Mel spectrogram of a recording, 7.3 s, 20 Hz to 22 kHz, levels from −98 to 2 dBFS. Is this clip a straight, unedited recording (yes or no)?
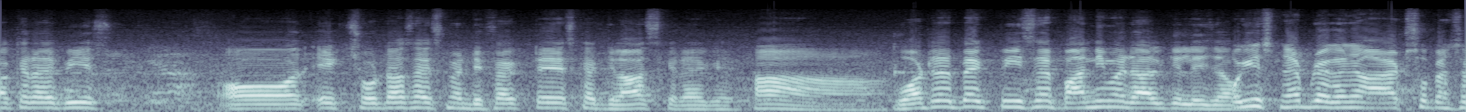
yes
